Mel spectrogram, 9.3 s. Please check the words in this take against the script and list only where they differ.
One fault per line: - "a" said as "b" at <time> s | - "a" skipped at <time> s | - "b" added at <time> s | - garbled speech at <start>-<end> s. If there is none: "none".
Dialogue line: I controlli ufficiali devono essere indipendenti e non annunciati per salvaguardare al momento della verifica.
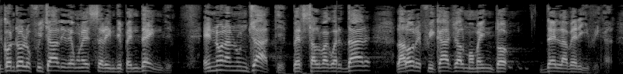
- "la loro efficacia" added at 5.9 s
